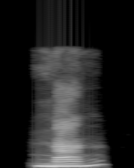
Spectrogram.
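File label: "nan2", Mandarin Chinese; HSK3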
